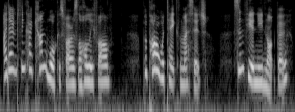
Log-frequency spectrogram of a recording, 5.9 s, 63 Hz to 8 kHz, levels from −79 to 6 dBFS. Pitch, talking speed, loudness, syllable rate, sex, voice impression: 270 Hz, 215 wpm, -19 LUFS, 5.8 syllables/s, female, feminine, adult-like, tensed, powerful, soft, slightly muffled, slightly nasal, slightly intellectual, calm, friendly, reassuring, lively, kind, slightly modest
